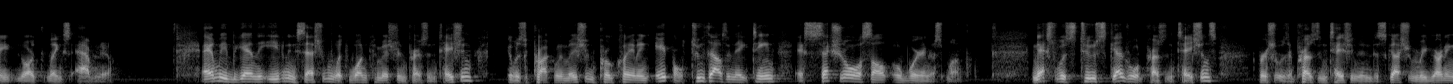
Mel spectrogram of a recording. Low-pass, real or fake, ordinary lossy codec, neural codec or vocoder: 7.2 kHz; fake; Opus, 64 kbps; codec, 16 kHz, 6 kbps, DAC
